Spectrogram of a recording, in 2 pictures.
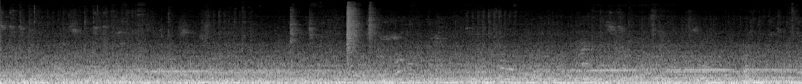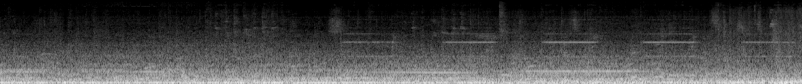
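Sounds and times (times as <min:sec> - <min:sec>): bus engine rumble with whine: 0:00.0 - 0:16.0.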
